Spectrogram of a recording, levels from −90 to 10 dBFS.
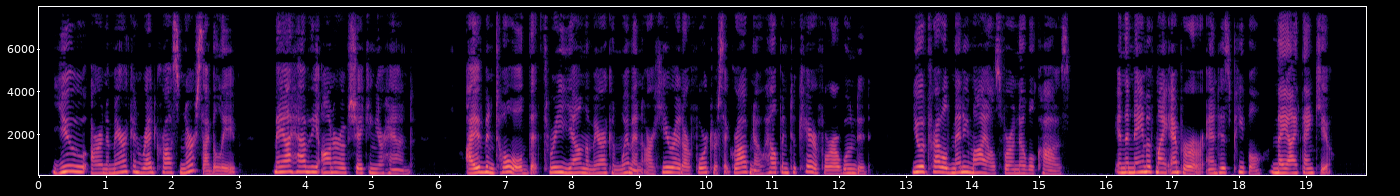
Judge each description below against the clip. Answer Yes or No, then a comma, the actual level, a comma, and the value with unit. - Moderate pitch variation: Yes, average, 3.5 semitones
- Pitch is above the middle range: Yes, high, 215 Hz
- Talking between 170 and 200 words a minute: Yes, average, 185 wpm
